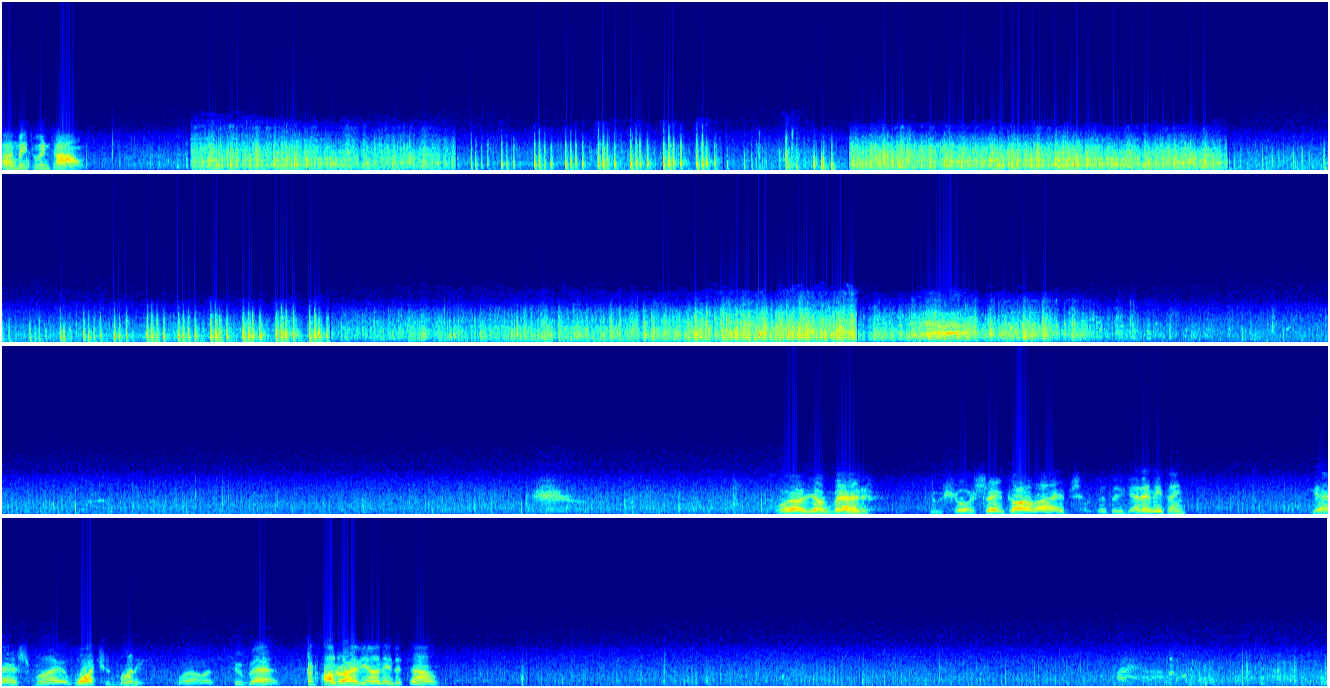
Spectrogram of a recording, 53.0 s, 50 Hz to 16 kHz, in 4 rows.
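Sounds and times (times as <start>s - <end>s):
galloping horses: 0.0s - 53.0s.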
